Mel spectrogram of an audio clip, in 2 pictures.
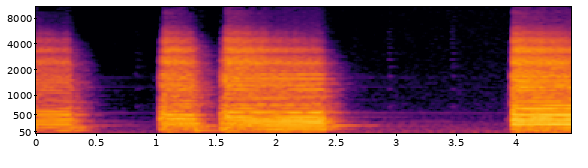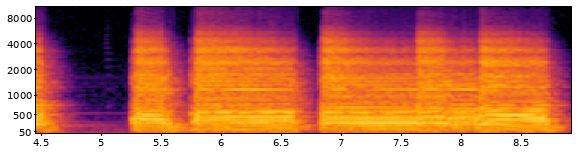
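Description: Background music: a distorted electric guitar playing held chords in short stabs and longer stretches, broken by complete pauses, the longest chord running from about five seconds in to the end.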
